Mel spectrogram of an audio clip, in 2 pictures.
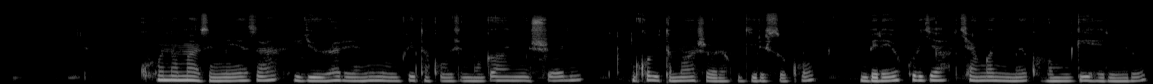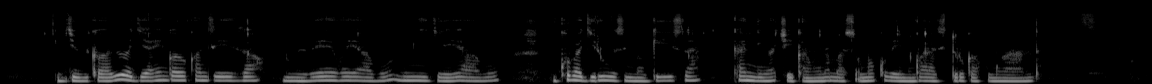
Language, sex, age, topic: Kinyarwanda, female, 18-24, health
